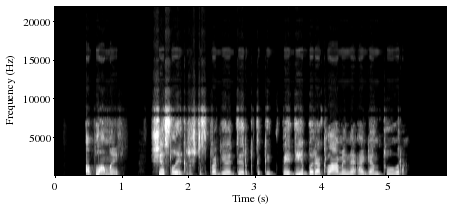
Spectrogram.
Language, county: Lithuanian, Vilnius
